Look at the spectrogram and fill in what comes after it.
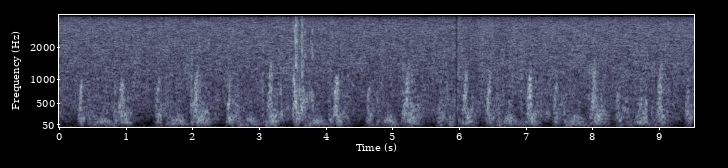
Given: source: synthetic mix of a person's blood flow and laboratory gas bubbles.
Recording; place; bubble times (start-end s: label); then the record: Doppler ultrasound of blood flow; precordium
3.30-3.87 s: bubbles
From the record:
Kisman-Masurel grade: 222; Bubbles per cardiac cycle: several, 3 to 8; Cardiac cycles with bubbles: 10 to 50%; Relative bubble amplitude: moderate (0.250 to 0.450); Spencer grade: 2 (many but less than half of the cardiac periods contain bubble signals, singularly or in groups); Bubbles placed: anywhere in the cardiac cycle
